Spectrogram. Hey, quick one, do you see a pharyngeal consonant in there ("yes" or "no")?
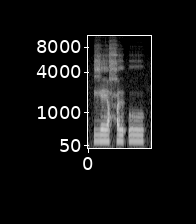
yes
